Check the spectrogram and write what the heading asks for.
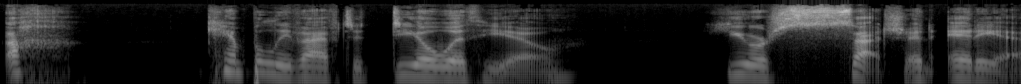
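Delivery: low, ornery, pompous, dismissive voice. Describing how some people talk, the speaker imitates their dismissive tone. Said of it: "it's this dismissive".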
